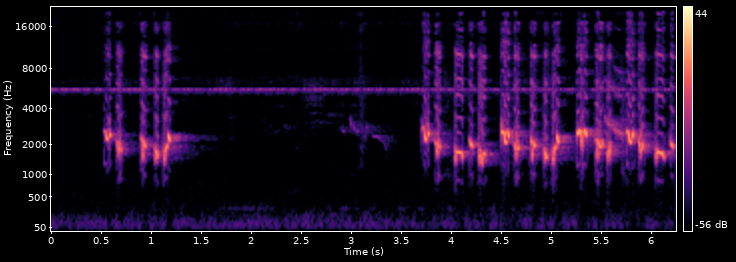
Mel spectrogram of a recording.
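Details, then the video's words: Lure song of a Sooty-headed bulbul for tutoring caged birds: a short burst of bubbly chirps, about two seconds of quiet, then a lively, jerky string of quick, warbled notes. A thin steady high tone sounds behind. "JOGJOG/TRUCUK GACOR, KICAUAN MANTUL"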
